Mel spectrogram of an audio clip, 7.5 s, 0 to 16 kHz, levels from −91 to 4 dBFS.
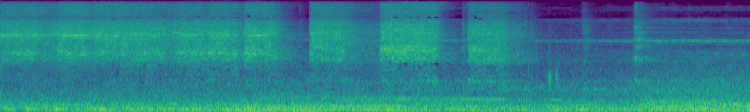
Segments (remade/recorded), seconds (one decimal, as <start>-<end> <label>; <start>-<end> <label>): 0.0-1.1 remade; 1.1-3.1 recorded; 3.1-3.7 remade; 3.7-5.7 recorded; 5.7-7.5 remade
